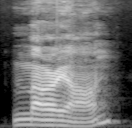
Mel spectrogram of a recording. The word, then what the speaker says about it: Marianne: look at that Marianne Marianne pronounced Marion has been the national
